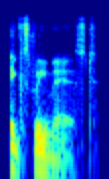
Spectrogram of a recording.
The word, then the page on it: extremist: British English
